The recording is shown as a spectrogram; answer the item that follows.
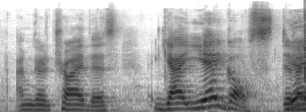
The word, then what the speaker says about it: Gallegos: me today, I'm going to try this, Gallegos. Did I say it right? You did it right. With a name like, I care very much. All right, but say it better. Gallegos. Gallegos.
